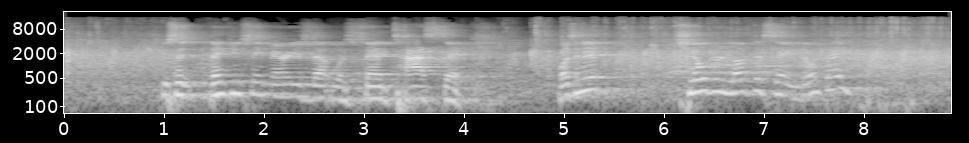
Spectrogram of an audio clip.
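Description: A man speaks through a microphone and loudspeaker in an echoing hall.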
